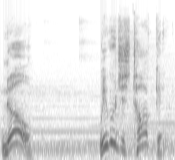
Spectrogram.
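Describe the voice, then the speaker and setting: An earnest young apprentice angel. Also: male voice, very high-pitched, a little slow, gravelly, exaggerated voice. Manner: earnest, lively questions. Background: game music.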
